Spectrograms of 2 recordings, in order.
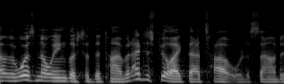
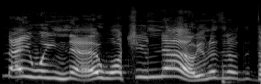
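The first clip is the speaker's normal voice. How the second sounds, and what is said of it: Haughty put-on British accent. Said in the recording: “that real haughty, you know, um, scholarly tone ... it has to be English, too ... You have to have kind of a British accent ... It's kind of arrogant.”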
